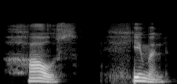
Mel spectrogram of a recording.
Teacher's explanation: звучить як буква нечітка Г це більше така як подих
